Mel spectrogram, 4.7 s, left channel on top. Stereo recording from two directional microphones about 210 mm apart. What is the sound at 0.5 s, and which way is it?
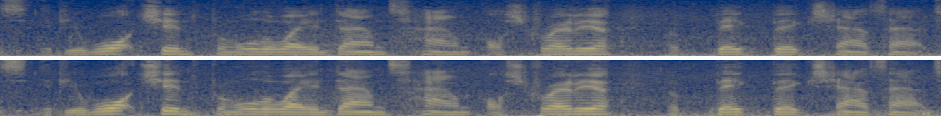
Speech, 35° right (ahead or behind).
